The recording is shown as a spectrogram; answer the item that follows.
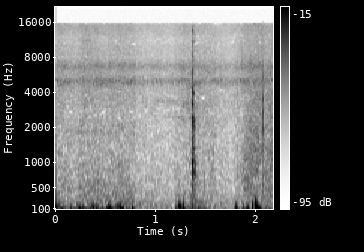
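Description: Near silence: faint outdoor background with a single soft click a little past halfway.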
